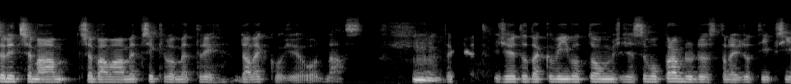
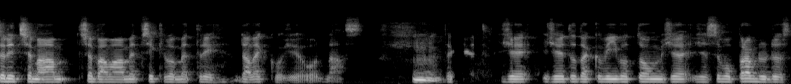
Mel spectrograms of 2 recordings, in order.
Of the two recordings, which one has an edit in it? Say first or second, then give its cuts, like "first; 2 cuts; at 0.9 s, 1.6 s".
first; 2 cuts; at 4.9 s, 6.2 s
